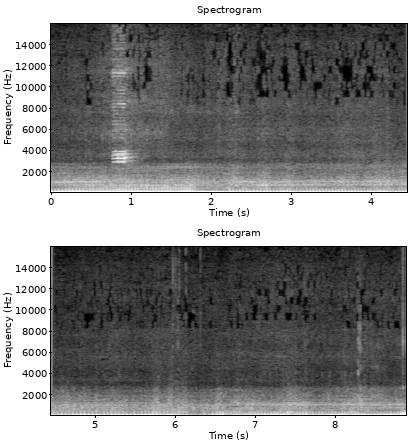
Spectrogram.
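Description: A line of cars and motorcycles passes along a road beneath rocky cliffs in rural Konkan, a loud continuous roar of engines with rising and falling motorcycle revs and no pause.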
